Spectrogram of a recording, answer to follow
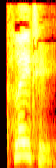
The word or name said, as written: platy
